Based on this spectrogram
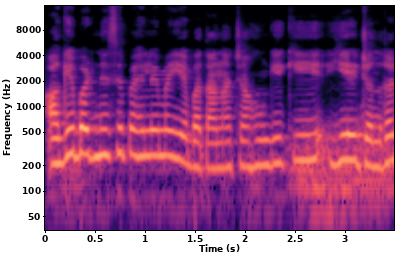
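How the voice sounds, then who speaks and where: A woman with a Marathi accent, fairly high in pitch, with a dark, mellow tone. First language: Marathi (speaking Hindi). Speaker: tarot reader. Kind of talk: tarot reading for viewers.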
